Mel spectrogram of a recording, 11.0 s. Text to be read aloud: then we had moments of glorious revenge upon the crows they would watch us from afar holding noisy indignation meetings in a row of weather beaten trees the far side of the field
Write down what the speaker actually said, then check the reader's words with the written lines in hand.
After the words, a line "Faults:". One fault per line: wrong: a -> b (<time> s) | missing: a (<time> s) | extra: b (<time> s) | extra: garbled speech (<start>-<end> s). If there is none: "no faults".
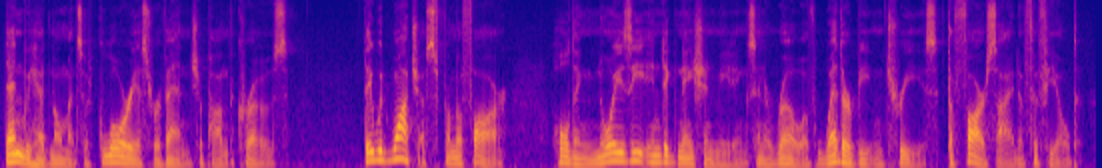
then we had moments of glorious revenge upon the crows they would watch us from afar holding noisy indignation meetings in a row of weather beaten trees the far side of the field
Faults:
no faults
